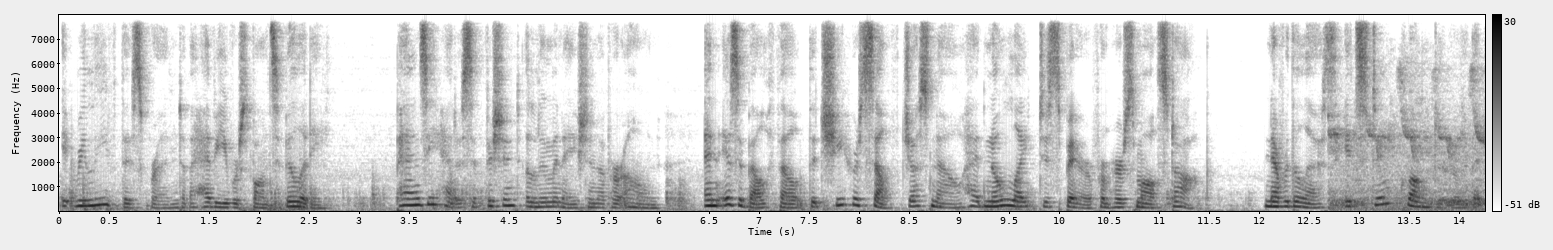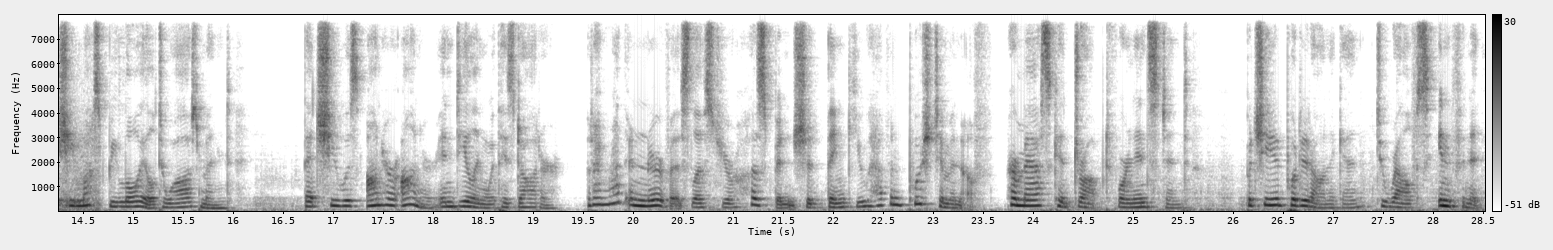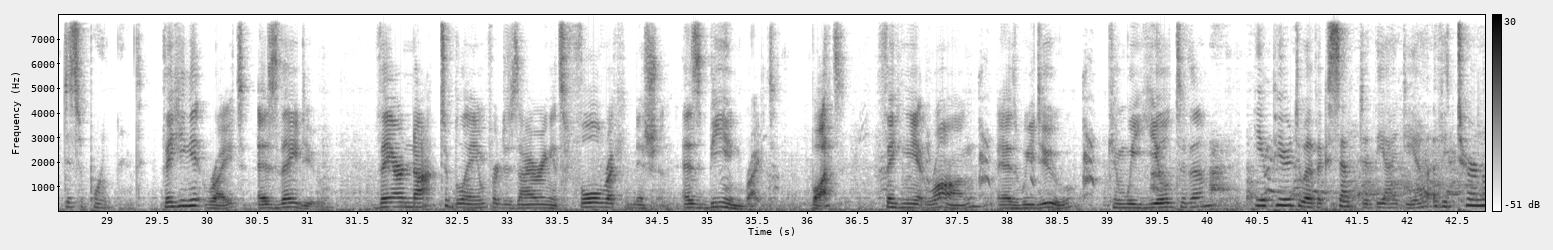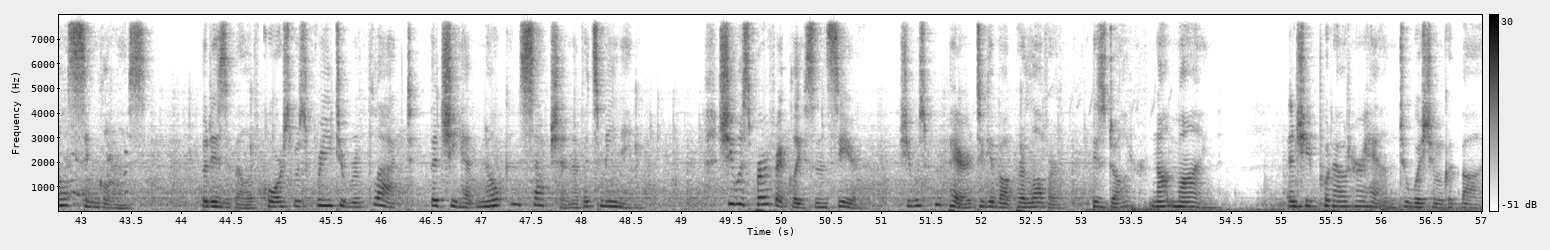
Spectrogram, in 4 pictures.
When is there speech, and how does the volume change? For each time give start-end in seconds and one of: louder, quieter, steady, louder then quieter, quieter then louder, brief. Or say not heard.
0.0-56.9 steady.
